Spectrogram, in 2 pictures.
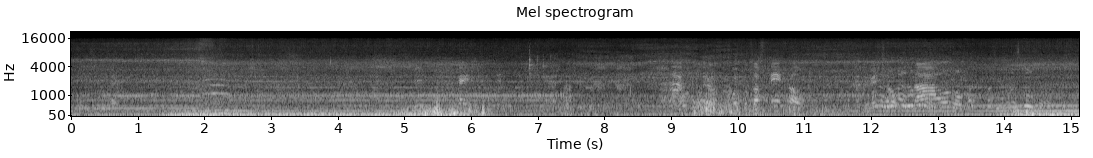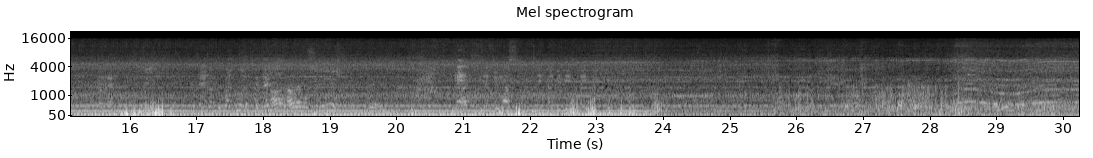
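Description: Forklift engine running steadily while it holds a car up on its forks. It grows louder in two stretches, a short one near the start and a longer one in the middle, as it works under load.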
